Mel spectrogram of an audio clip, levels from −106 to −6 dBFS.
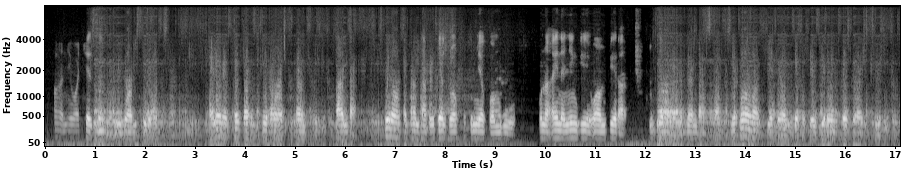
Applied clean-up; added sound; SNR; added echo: neural separator model SepFormer DNS4.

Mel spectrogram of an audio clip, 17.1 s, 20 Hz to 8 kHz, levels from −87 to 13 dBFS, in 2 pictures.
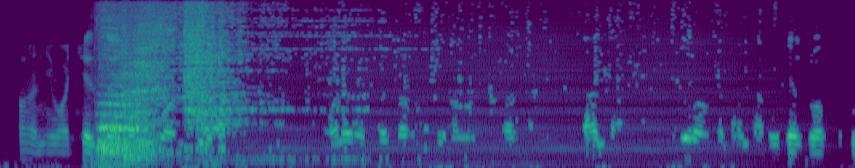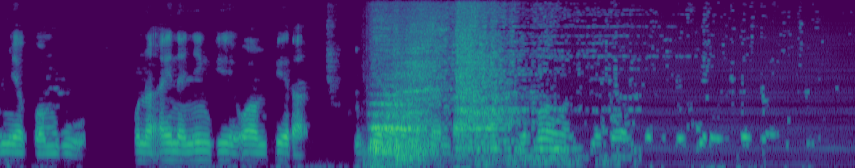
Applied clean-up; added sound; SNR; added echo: classical method spectral subtraction.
